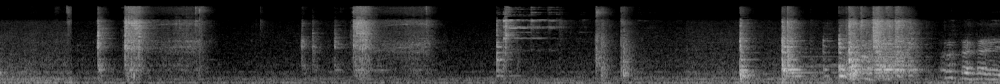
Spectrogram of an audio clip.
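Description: Sharp metallic clinks and clanks from a steel automatic-transmission flexplate and its bolts being worked off a Ford 390 FE V8's crankshaft and set down on a concrete floor. The knocks come singly, several seconds apart, then bunch together near the end.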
